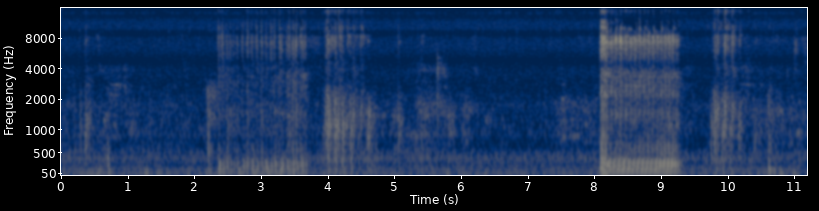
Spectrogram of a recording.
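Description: Loud, rough, rattling snores in irregular bursts, with quieter snuffling breaths between them; ordinary dog snoring.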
